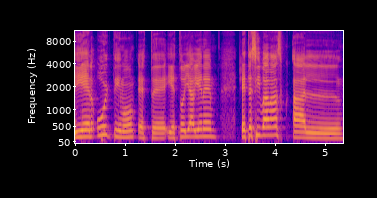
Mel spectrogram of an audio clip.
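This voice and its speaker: Ordinary pitch variation marks this man's high-pitched voice. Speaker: podcaster. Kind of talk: casual chat.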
